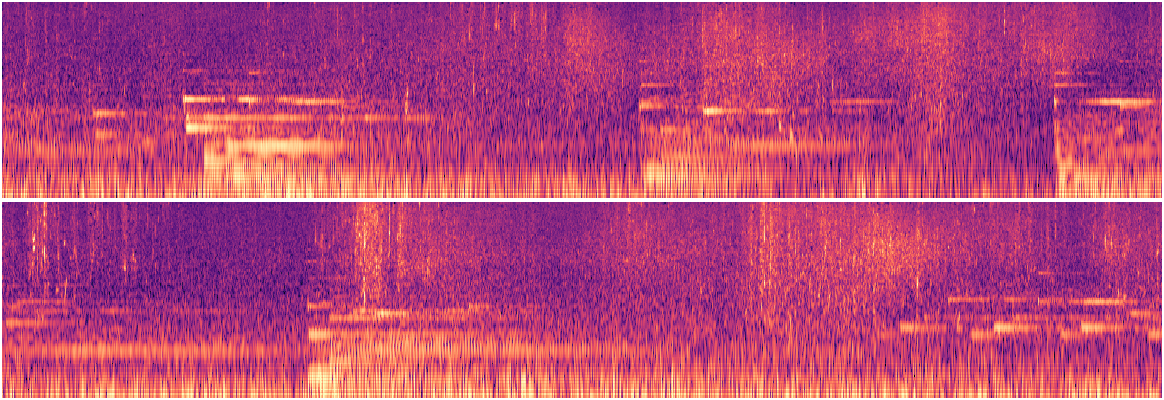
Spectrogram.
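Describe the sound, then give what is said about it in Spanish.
Steady washing of sea waves, swelling gently every few seconds, blends with soft sustained musical tones that shift slowly underneath; no one speaks. “Siente el agua del mar recorriendo todo tu cuerpo, cada parte de él, llenándote de paz y tranquilidad.”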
